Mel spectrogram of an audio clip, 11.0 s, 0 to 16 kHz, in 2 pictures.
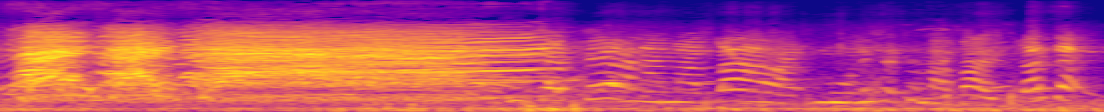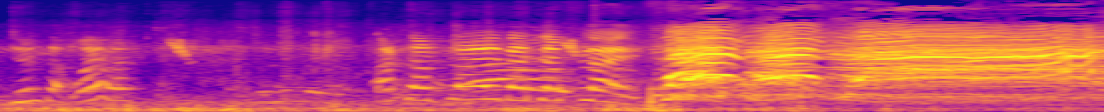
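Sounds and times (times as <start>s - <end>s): children shouting in unison: 0.0s - 2.8s, 8.8s - 11.0s.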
